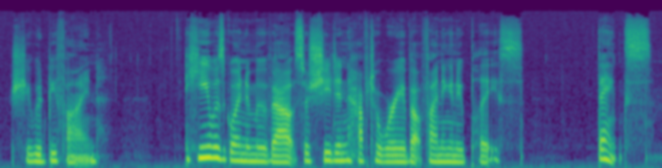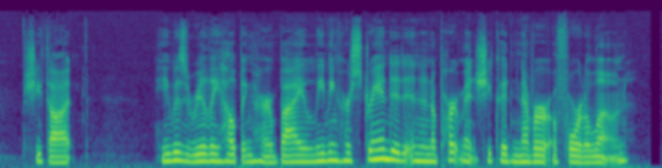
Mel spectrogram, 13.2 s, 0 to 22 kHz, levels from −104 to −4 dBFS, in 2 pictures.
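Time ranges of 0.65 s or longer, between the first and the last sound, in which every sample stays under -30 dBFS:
0.97–1.86 s
5.21–5.99 s
7.48–8.24 s

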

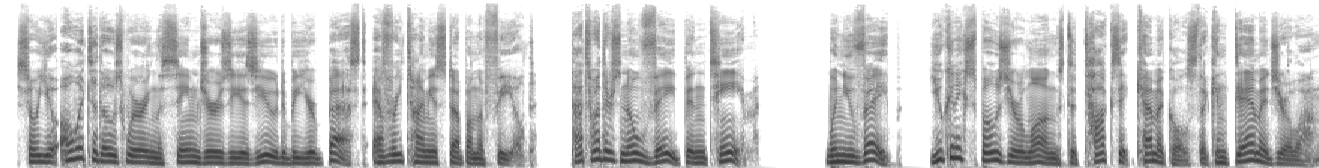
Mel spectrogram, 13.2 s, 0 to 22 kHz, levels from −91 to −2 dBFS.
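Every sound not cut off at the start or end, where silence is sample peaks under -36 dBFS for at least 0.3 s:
5.71–7.56 s
8.26–8.86 s

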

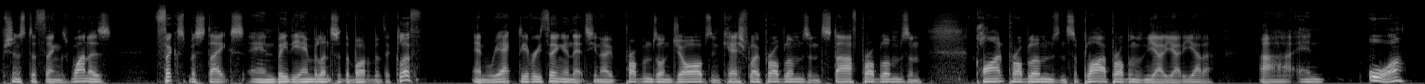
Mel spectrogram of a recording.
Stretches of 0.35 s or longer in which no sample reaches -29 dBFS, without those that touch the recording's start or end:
1.08–1.58 s
4.17–4.75 s
9.19–9.77 s
12.08–12.62 s
13.20–13.70 s

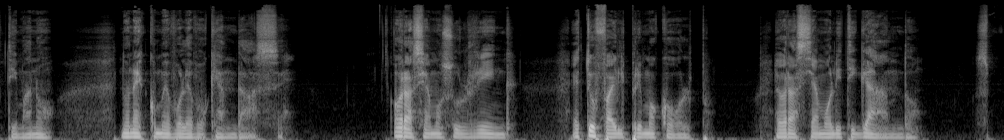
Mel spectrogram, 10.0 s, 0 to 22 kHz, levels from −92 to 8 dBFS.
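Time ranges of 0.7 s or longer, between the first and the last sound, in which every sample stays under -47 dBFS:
2.92–3.80 s

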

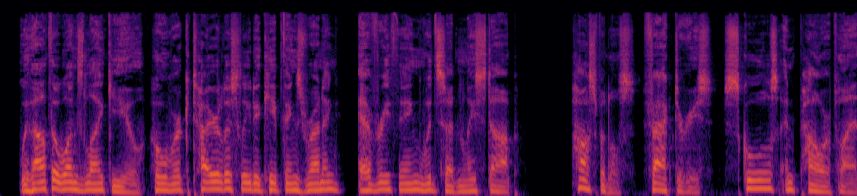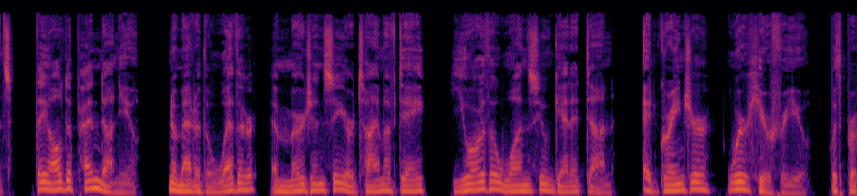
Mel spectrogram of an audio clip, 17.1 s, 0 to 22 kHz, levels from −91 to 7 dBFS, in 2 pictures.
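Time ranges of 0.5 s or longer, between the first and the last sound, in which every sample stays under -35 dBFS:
5.08–5.74 s

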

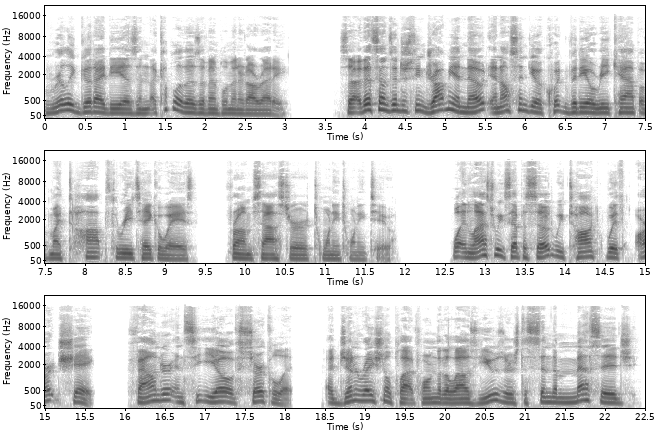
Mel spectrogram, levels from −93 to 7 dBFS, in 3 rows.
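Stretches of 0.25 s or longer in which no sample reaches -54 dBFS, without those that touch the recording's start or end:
3.03–3.69 s
9.35–9.78 s
11.87–12.60 s
15.58–16.04 s
18.08–18.51 s

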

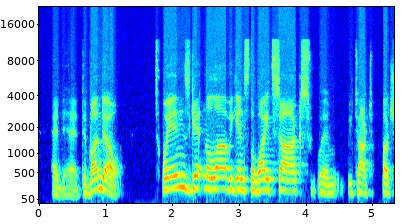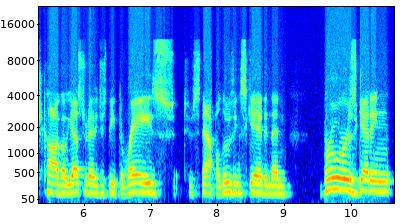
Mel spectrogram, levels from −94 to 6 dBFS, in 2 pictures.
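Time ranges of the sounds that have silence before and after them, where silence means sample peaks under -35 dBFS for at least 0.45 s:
1.76–9.02 s

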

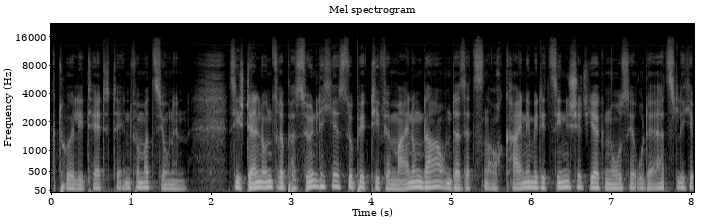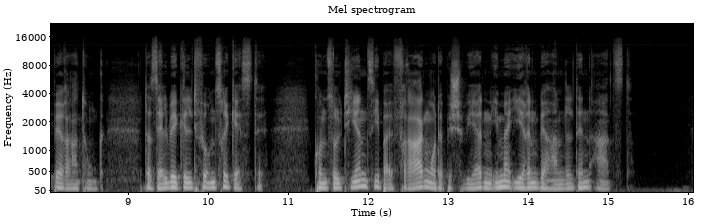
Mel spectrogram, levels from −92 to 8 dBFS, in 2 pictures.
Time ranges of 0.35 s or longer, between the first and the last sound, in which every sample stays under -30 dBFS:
1.59–2.27 s
8.67–9.22 s
10.65–11.34 s

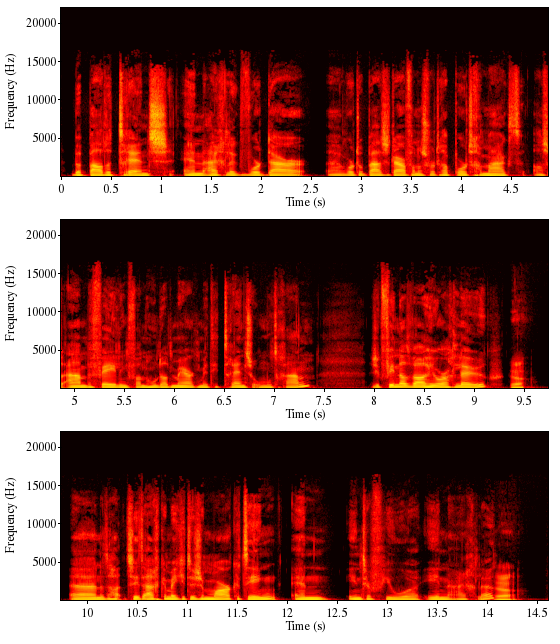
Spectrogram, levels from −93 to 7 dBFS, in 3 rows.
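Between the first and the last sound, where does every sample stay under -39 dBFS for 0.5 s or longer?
7.35–8.00 s

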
